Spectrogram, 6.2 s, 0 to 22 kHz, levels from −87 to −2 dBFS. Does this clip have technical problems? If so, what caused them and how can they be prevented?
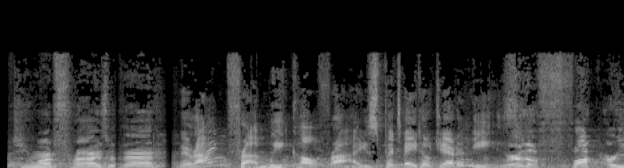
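Yes, there are repeated stalls (stutter) from 0.83 to 1.74 s: seven short gaps, the longest 69 ms, where the jitter buffer ran dry and the last sound was stretched out, making it drag. A bigger or adaptive jitter buffer on a steadier connection would prevent it.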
